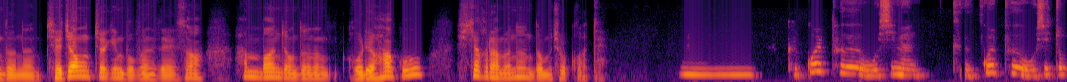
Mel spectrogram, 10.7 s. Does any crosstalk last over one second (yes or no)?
no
